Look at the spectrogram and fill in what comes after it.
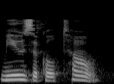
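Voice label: "musical tone", English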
